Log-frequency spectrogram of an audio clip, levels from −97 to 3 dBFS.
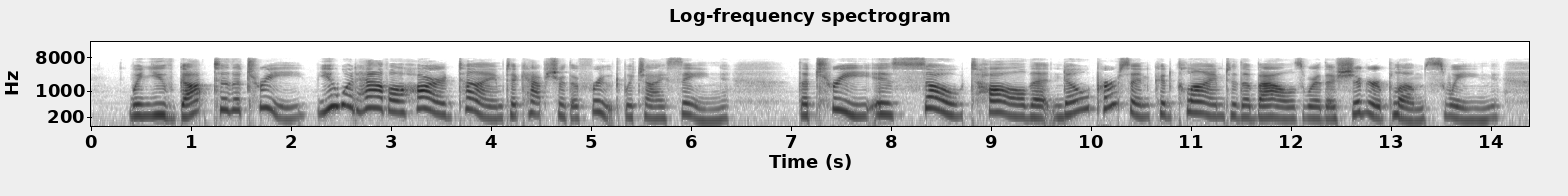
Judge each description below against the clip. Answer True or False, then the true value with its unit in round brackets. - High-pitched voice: True (225 Hz)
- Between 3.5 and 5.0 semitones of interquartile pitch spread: False (5.6 semitones)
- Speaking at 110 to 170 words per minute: True (155 wpm)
